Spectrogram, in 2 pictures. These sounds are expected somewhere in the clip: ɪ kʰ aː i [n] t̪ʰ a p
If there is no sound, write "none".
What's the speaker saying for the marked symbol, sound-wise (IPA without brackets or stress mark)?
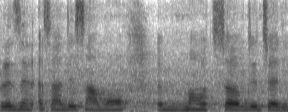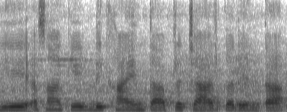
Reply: n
